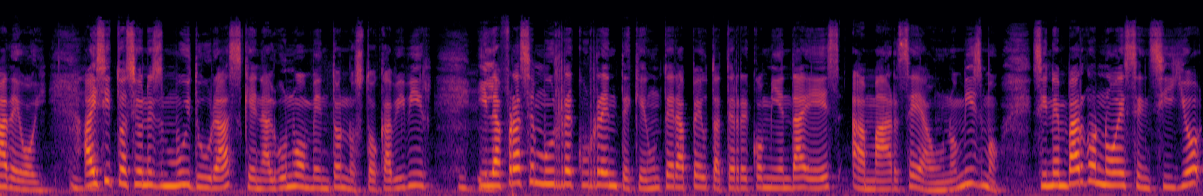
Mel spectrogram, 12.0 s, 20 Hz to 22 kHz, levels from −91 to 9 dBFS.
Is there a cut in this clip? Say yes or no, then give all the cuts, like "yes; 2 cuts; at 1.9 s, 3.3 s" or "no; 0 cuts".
no; 0 cuts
